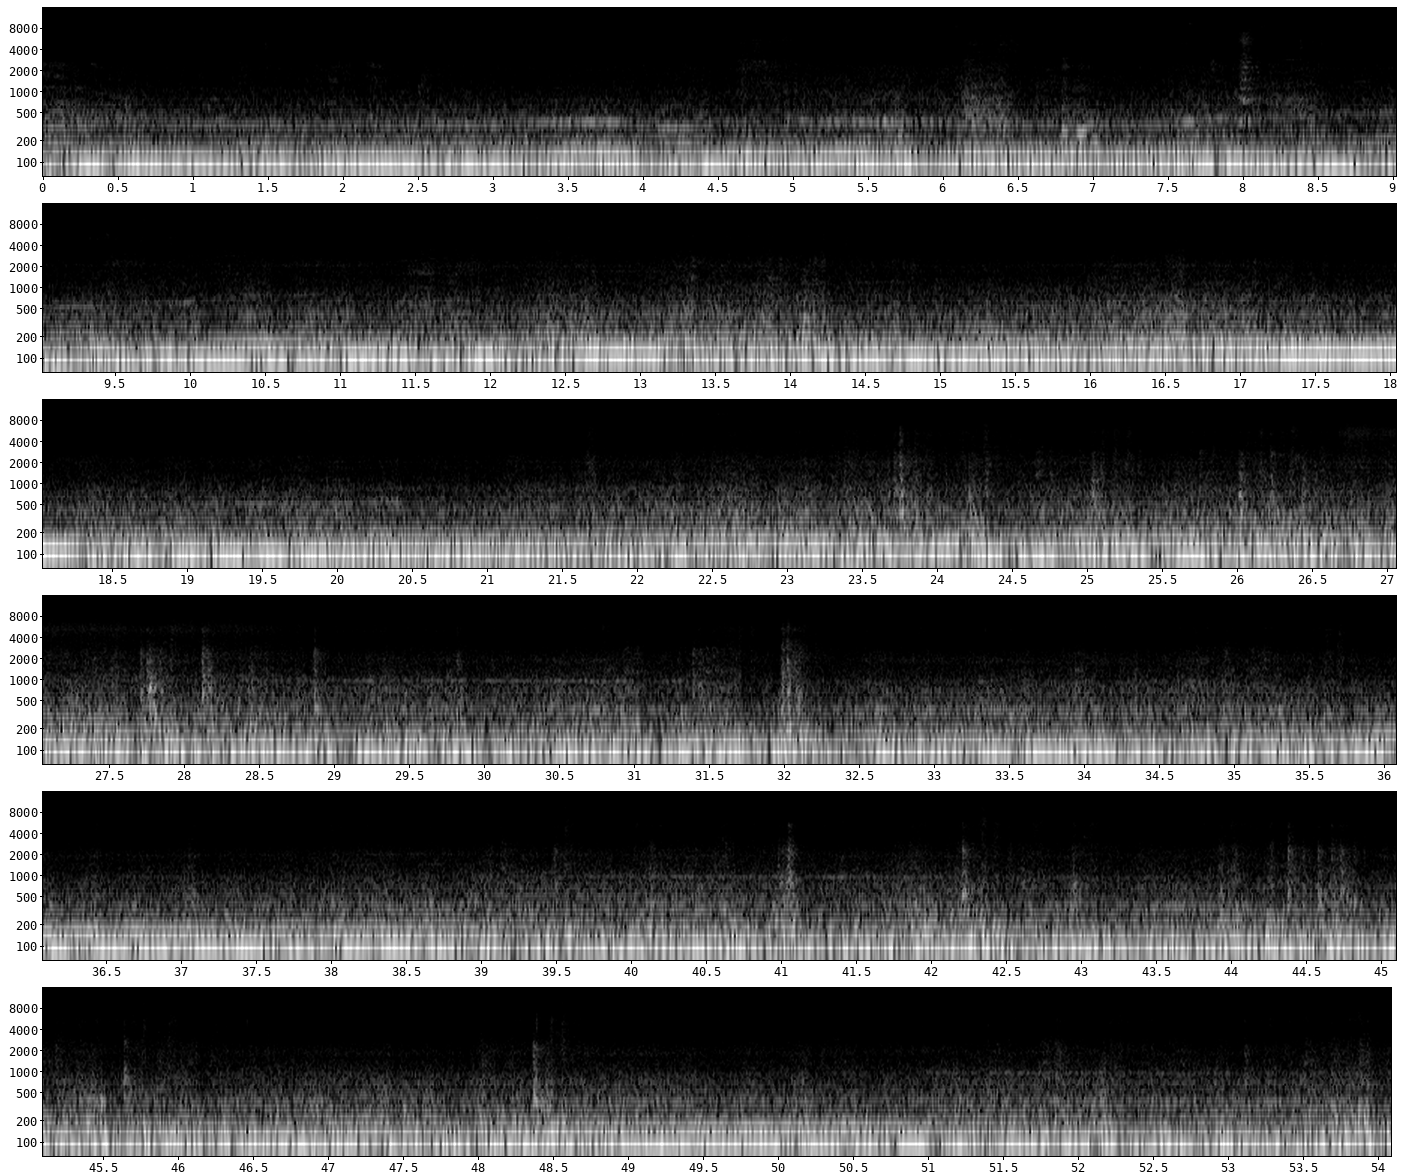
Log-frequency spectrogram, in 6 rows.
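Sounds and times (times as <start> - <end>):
bus body rattling: 0.0 - 54.0
bus diesel engine: 0.0 - 54.0.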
